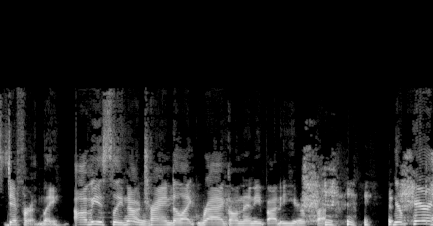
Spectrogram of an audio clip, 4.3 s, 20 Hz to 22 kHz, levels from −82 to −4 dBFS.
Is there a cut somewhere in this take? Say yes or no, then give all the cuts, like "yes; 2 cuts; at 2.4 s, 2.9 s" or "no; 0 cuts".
no; 0 cuts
